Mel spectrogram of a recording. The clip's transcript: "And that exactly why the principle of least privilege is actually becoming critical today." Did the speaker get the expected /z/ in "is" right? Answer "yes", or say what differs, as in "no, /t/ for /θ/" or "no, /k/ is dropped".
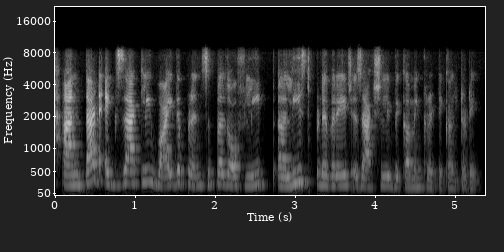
yes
